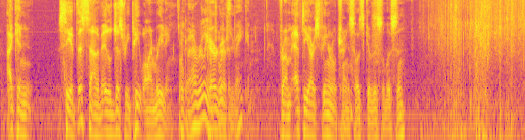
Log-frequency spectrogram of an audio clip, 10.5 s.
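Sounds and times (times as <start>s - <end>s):
speech: 0.2s - 8.2s
candy wrapper crinkling: 8.4s - 10.4s.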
